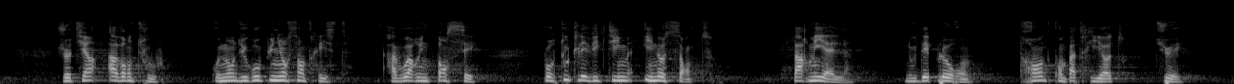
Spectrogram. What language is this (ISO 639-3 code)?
fra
